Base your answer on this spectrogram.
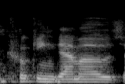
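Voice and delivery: usual speaking voice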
